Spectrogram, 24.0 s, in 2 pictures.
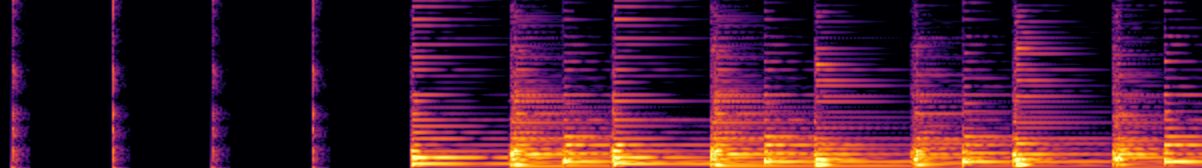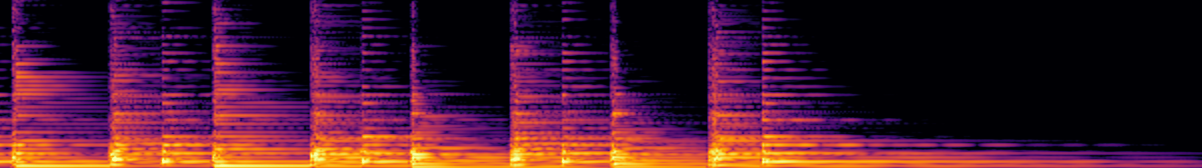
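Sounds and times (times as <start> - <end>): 
banjo bum ditty picking with string climbing: 4.1 - 23.2.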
